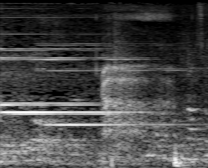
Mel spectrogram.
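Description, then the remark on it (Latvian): A bell rings continuously for a few seconds in a parliament chamber, a steady, sustained metallic tone, with faint background murmur and a brief soft knock near the end. “Jā, lūdzu zvanu vēlreiz.”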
